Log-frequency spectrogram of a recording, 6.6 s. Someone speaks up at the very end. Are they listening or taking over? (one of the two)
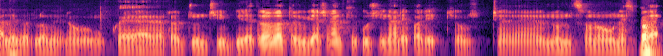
listening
